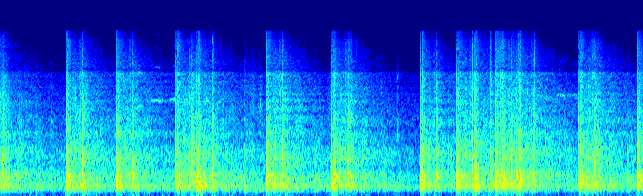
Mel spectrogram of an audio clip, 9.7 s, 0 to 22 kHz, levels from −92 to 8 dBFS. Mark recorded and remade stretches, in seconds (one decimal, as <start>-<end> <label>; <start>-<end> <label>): 0.0-9.7 recorded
